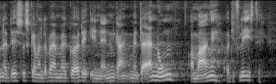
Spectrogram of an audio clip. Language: Danish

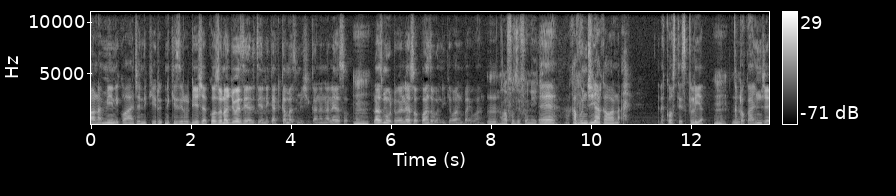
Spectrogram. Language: Swahili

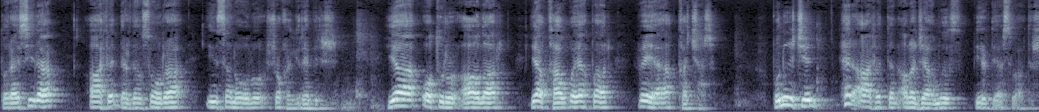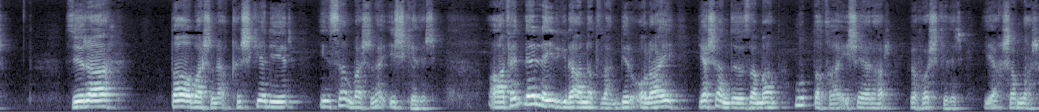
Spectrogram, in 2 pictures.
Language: Turkish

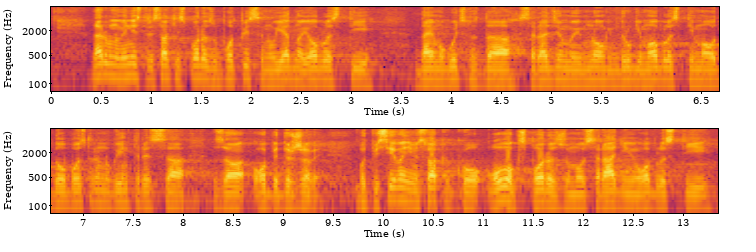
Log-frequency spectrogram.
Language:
Serbian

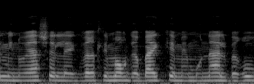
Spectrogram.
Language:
Hebrew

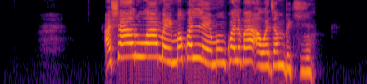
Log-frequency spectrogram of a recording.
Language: Hausa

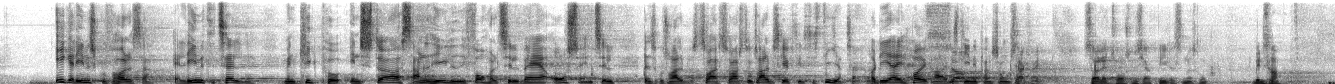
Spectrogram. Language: Danish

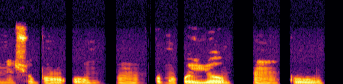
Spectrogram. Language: Yoruba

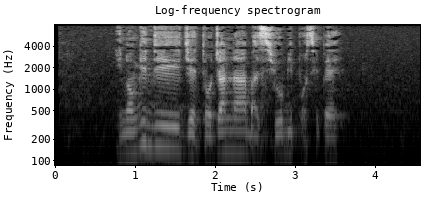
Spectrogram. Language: Batanga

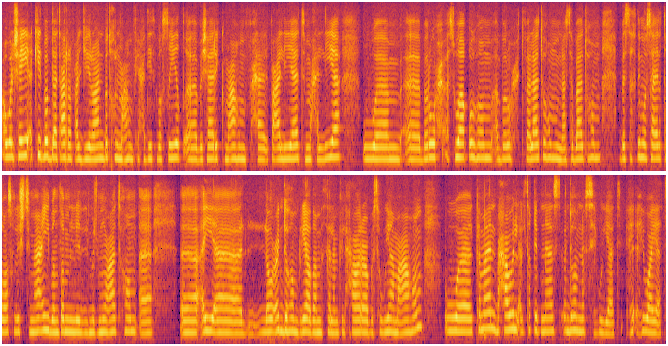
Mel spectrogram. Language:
Omani Arabic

